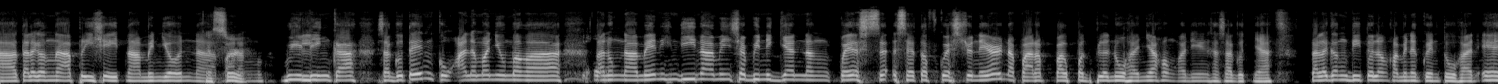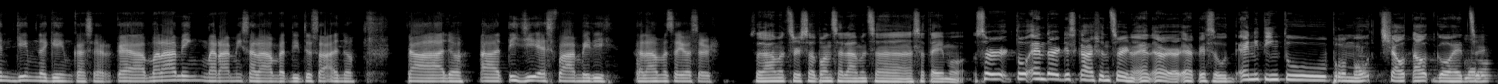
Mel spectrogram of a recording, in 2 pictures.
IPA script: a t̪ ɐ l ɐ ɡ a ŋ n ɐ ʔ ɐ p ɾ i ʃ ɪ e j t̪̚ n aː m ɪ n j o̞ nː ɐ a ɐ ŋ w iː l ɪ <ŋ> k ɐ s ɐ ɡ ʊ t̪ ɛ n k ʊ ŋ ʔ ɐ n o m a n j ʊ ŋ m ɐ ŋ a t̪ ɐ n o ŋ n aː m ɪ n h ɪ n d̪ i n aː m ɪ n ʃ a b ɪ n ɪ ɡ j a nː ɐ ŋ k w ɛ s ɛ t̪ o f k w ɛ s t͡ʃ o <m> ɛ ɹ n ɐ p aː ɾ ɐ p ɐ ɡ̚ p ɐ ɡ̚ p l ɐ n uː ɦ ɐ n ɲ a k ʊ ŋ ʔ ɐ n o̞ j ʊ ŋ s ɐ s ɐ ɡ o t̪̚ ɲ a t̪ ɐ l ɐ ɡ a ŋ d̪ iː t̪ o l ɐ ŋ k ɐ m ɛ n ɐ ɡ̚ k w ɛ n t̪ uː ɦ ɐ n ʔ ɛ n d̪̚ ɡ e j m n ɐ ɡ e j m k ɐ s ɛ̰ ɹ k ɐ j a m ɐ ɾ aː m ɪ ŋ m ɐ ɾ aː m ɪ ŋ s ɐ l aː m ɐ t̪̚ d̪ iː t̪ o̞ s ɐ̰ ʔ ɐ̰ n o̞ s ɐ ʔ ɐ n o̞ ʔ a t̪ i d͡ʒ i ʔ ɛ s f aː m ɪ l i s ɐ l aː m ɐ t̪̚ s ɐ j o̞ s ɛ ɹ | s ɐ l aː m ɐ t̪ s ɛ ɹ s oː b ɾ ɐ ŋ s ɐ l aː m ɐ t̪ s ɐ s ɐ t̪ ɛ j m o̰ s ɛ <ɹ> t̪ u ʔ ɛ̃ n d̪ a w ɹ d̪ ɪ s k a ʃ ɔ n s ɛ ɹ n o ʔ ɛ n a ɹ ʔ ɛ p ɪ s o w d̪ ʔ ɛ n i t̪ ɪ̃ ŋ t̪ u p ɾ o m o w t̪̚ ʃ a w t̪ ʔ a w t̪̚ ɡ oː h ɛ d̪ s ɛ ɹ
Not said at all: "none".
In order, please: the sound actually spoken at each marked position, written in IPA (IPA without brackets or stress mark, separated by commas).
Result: ŋ, n, ɹ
